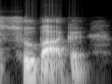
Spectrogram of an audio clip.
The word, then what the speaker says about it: 수박을: So the pronunciation is 수박을.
